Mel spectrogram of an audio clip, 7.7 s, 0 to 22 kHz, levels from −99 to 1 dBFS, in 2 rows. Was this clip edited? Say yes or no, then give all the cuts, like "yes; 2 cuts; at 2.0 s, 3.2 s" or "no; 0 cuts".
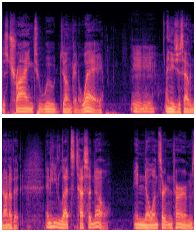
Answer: no; 0 cuts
